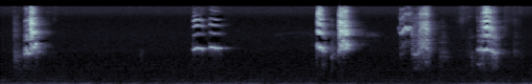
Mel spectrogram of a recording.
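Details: Pet peach-faced lovebird, drowsy and dozing in warm sunny weather, gives scattered short harsh chirps and buzzy squeaks, some with clear whistled tones, in brief bursts separated by quiet pauses.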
